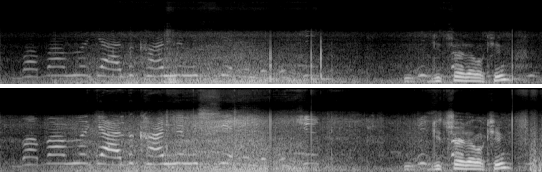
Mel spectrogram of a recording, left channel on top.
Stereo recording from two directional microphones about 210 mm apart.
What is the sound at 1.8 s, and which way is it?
Speech, 45° right (ahead or behind).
